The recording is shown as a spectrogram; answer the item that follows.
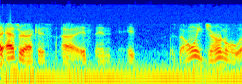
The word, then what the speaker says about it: Assaracus: Assaracus, or the actual pronunciation is Assaracus, but I wanted to put the emphasis on the first syllable for all kinds of reasons. But so we called it Assaracus.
